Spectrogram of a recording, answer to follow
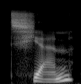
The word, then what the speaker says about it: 前: That first syllable, tian, has another one of those initials that can be tricky for us, the Q. This is not a K sound, not at all. It's more like the ch sound in cheap, but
